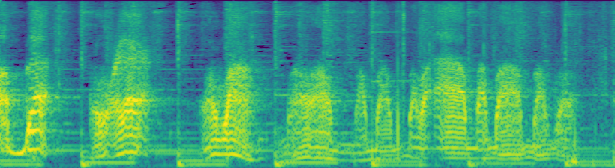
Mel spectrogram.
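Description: A person doing a Donald Duck voice: garbled, quacking duck-voice talk in several short phrases, over light background music with a steady bass line.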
